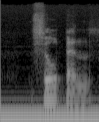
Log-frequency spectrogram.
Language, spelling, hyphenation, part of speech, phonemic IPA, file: Dutch, vulpen, vul‧pen, noun, /ˈvʏl.pɛn/, Nl-vulpen.ogg
- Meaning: fountain pen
